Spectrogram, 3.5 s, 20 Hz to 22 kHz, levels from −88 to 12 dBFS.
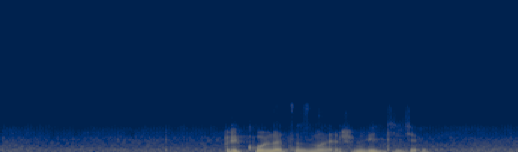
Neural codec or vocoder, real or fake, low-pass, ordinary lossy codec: codec, 16 kHz, 4 kbps, X-Codec, HuBERT features, trained on general audio; fake; 7.2 kHz; none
